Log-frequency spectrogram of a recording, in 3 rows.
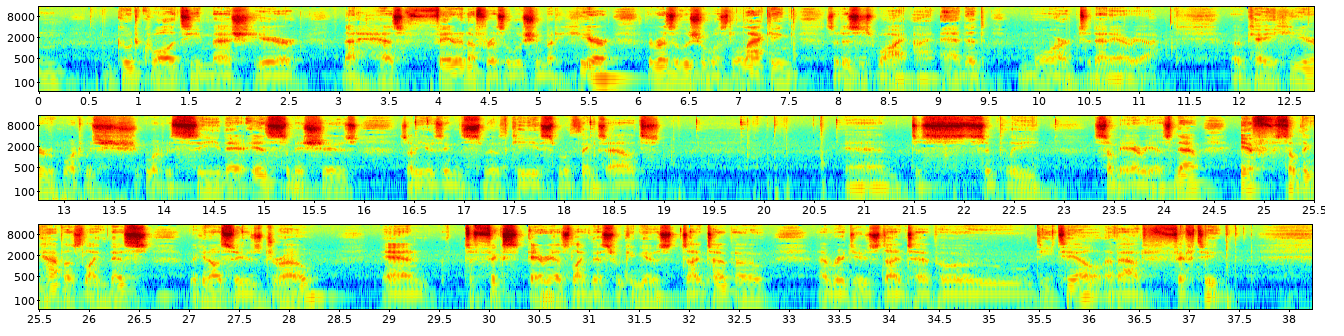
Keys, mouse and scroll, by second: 0.6 alt+e, 2.6 shift+middle click, 3.2 middle click, 5.4 alt+e, 5.8 scroll up 1, 7.0 alt+e, 7.8 shift+middle click, 8.5 scroll down 1, 9.0 scroll down 1, 9.2 shift+middle click, 10.4 shift+middle click, 12.8 alt+e, 13.6 scroll up 1, 15.2 shift+click, 16.7 shift+click, 18.6 middle click, 19.3 shift+click, 20.1 alt+e, 20.7 shift+click, 22.1 middle click, 22.9 shift+click, 23.7 middle click, 25.3 scroll up 1, 25.5 alt+e, 37.0 5.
